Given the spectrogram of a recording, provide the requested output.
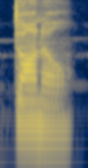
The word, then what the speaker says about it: Donnell: Donnell accent on the last syllable, and St.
